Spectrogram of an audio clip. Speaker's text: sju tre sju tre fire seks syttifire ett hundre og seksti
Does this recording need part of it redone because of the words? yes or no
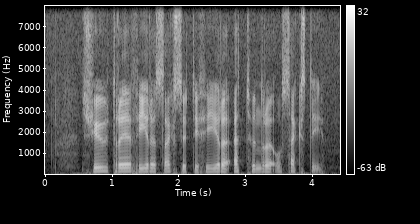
yes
